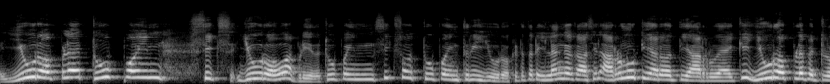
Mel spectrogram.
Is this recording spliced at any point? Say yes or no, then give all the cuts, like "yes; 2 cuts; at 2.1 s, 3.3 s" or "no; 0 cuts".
no; 0 cuts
